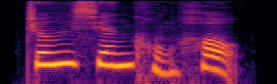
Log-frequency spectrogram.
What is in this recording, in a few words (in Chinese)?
"争先恐后", Chinese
